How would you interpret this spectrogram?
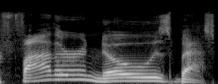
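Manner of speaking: drawn-out show title, very slow; announcer. Acted. Host announcing this hour's show, very slow. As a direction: stretch the title like a radio announcer.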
